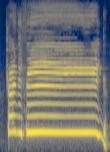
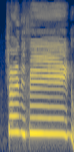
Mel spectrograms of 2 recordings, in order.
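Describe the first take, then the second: First: Very high, very slow goblin wail; eager goblins. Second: Very high, slow goblin cry; drawn-out greedy goblin squeal; eager goblins. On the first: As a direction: stretch it out greedily. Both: A narrator's reading. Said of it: "the goblins cried eagerly".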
